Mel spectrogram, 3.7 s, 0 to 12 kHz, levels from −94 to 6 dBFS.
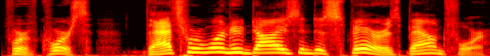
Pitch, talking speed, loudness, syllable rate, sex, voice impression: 180 Hz, 210 wpm, -22 LUFS, 5.1 syllables/s, male, masculine, adult-like, relaxed, soft, raspy, calm, friendly, wild, kind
